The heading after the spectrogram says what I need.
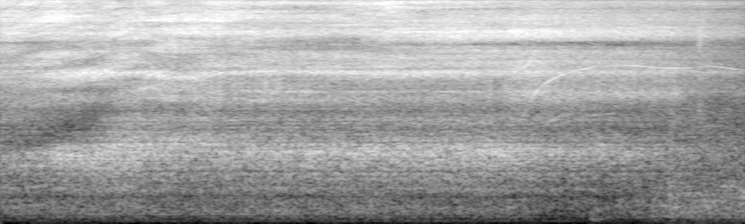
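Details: Continuous high-pitched whine of a dental drill using a fine smoothing bur to smooth a tooth preparation for an all-ceramic CEREC crown in a small room.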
